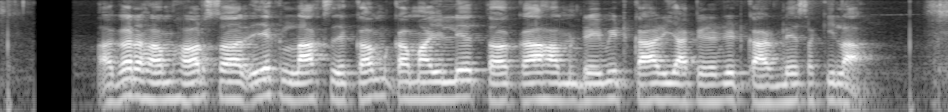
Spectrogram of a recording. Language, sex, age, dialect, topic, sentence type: Magahi, male, 51-55, Western, banking, question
